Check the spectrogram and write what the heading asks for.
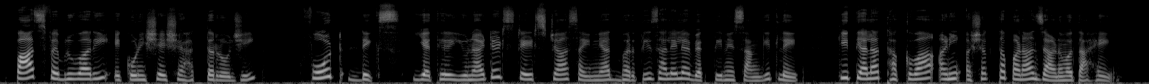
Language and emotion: Marathi, neutral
